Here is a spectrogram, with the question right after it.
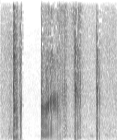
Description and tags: splat fart
car, computer, explosion, fart, flatulation, flatulence, gas, laser, nascar, poot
